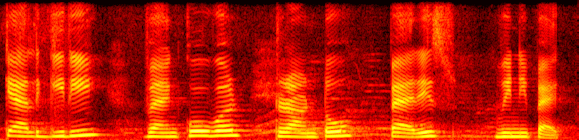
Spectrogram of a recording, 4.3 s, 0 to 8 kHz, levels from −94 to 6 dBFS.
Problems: none marked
